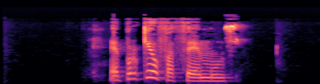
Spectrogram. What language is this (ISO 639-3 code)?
glg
